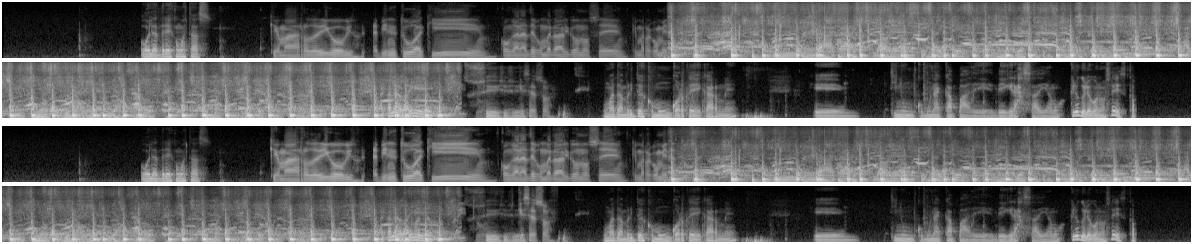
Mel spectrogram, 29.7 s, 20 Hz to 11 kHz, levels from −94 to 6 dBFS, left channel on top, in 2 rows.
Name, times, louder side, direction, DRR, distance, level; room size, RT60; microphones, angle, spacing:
voice 1, 1.7-2.6 9.6-14.3 14.7-16.8 17.4-18.8 19.6-20.3 20.7-21.4 22.4-24.5 25.0-25.6 26.0-29.0, left 1 dB, 55° left, 2.8 m, -26 dB
voice 2, 3.3-8.6 19.9-20.9 21.3-21.8, right 3 dB, 90° right, 7.6 m, -33 dB
sound 1, 8.3-20.6, left 1 dB, 35° left, 1.6 m, -19 dB
head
